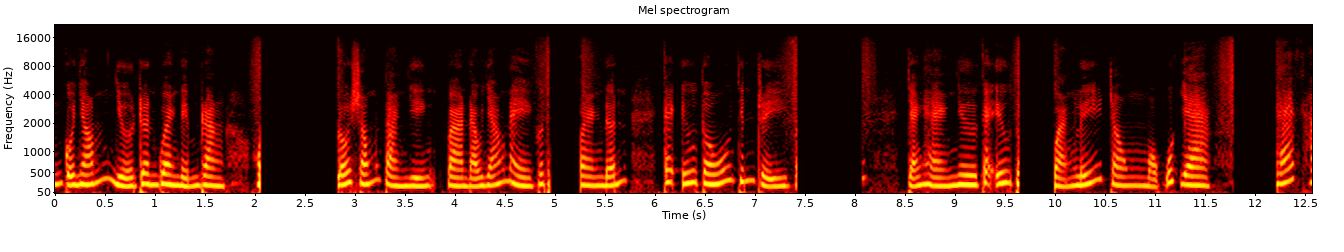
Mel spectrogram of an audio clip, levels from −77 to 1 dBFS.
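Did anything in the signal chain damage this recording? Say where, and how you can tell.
Yes, the wireless link: five wireless microphone squelch dropouts at 1.93, 4.75, 7.20, 9.55 and 11.53 s. Each is a hiss swell, then near silence while the receiver's squelch mutes the faded signal.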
